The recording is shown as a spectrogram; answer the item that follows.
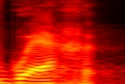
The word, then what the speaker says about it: guerra: quando não foi pronunciado é o caso de guerra por exemplo eu digo guerra agora eu digo urugai eu digo uruguai então aí não é ele vai ser pronunciado a formando triton tá eo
